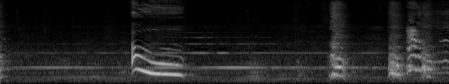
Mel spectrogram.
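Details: Pet dog reacting to tornado sirens in Coon Rapids, a steady siren tone sounding throughout; one loud falling howl-like cry, then a few short barks near the end.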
